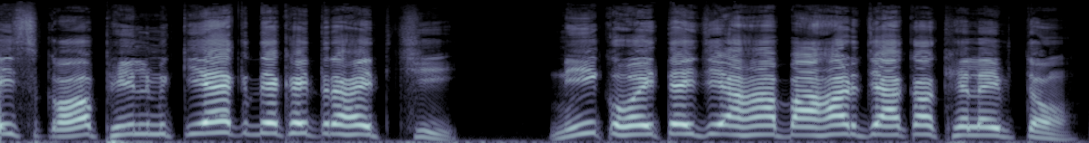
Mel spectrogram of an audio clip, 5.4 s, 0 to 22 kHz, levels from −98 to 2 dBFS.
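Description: Nothing technical stands out in this short bit of speech, so there's no fault to point to here.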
